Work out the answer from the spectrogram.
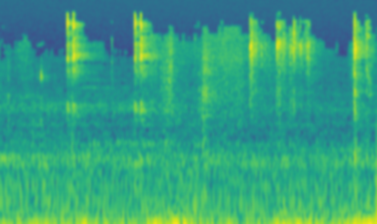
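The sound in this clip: Typing on a computer keyboard: a few scattered, sharp key clicks and short bursts of keystrokes over a low, steady background hum.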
